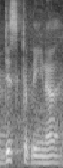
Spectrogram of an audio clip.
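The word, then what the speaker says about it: disciplina: it's a gladiator disciplin our discina in Latin hard C at all times but anyway so that's where we're at just a little update so stay tuned got a fluent fighting.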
